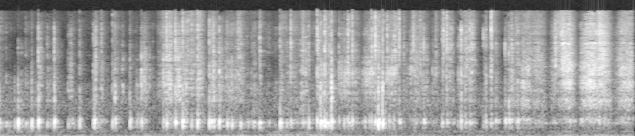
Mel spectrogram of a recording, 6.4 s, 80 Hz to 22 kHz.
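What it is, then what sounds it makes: Plastic desk telephone base. Fingertips and nails tap and scratch the underside of a white hollow plastic desk telephone base lying face down on a blanket. Rapid, dry taps with a hollow mid-pitched knock around 470 Hz are mixed with brighter scratching bursts, and each hit dies away almost at once.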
